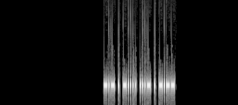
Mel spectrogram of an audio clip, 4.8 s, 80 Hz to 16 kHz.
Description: Morse code, heard as a keyed tone, about 51 wpm, 700 Hz. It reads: KE6VEY
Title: USA Call Signs - 6 Characters - 50wpm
